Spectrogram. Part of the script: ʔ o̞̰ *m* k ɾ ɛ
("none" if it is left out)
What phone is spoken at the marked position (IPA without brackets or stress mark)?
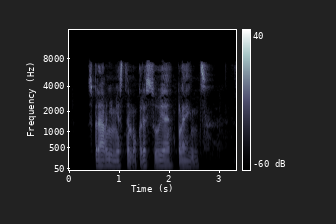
none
